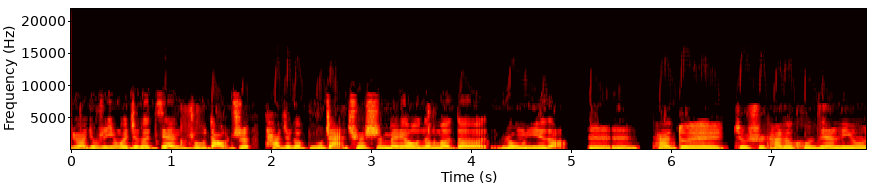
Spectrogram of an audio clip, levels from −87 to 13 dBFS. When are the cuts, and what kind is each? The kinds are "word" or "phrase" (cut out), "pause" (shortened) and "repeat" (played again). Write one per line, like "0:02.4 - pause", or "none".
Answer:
0:01.9 - pause
0:05.7 - phrase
